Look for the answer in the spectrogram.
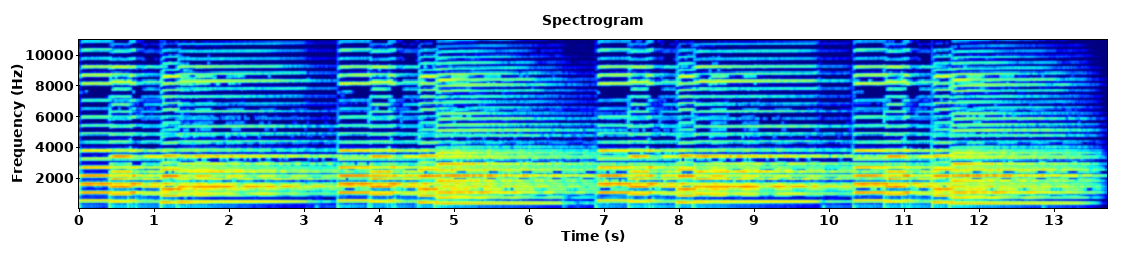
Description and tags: DW 140 F#M LIVE MEL PHRASE
DuB HiM Jungle onedrop rasta Rasta reggae Reggae roots Roots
